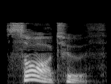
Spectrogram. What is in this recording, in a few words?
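"sawtooth", English, British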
